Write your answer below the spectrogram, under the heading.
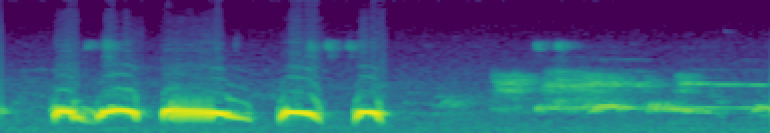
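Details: Caged decoy spotted dove cooing in the 'giọng thổ' voice style to provoke wild doves, part of daily decoy training; five low, hoarse coos run together over two seconds, then a quieter thin warbling sound follows.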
